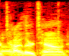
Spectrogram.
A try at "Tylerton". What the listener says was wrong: Yeah, it looks like it says Tylertown, but we say Tylerton. Like for the mountains, we say mountain.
